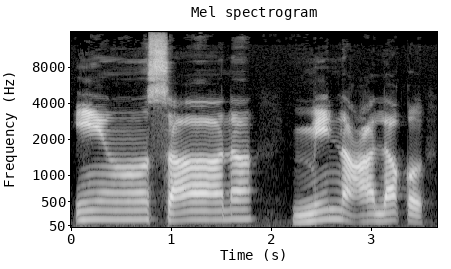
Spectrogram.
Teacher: سین کو لمبا کریں گے، الف مدہ ہے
